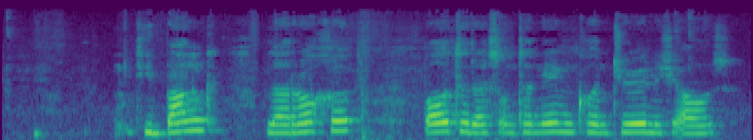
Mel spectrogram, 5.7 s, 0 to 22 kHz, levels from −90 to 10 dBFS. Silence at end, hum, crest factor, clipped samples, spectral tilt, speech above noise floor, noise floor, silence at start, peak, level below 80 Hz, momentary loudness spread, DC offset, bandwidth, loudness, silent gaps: 0.2 s; none; 16 dB; under 0.1%; -5.5 dB/octave; 36 dB; -53 dBFS; 0.25 s; -2 dBFS; -56 dBFS; 9 LU; under 0.1%; 14.5 kHz; -17 LUFS; none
